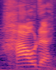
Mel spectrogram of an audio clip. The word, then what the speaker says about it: Gouda: And the pride and joy of the nation, Gouda cheese. Yep, that's how you pronounce it, guys.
